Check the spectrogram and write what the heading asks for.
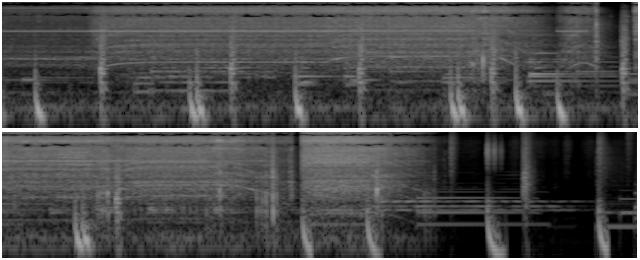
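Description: Power drill running as it bores through a thin hardboard panel, in two runs of about four to five seconds each with a short break around the middle. Background music with a steady beat plays throughout.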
